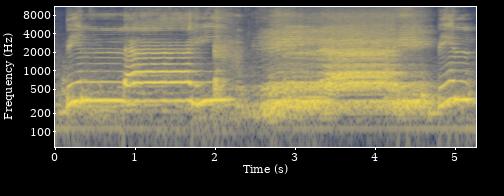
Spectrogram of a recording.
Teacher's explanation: لام ساكنة رقيقة ثم لام أخرى، بالله بالله بال بقى لام ساكنة رقيقة، بالله بالله أقولها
